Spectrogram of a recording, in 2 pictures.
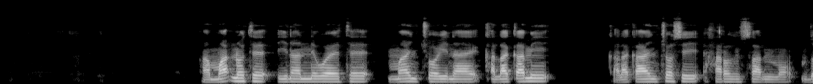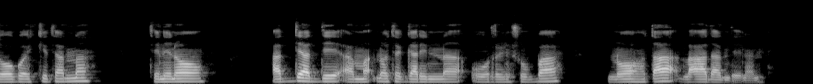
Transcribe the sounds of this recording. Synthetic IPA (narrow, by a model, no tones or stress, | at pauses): ʔɐmːɐʔnɔt̪ɛjɪnɐnːɪwɔjɛt̪ɛmɐnt͡ʃːɔjɪnɐjkʰɐlɐkʼɐmɪ | kʰɐ̰lɐkʼaːnt͡ʃːɔsɪhɐɾɔnsɐnːɔd̪o̞ːɡɔɛkːɪt̪ɐnːɐ | t̪ɪnɪnoː | ɐd̪ːɪɐd̪ːɪʔɐ̰mːɐ̰ʔnɔt̪ɛɡɐɾɪnːɐuːrːɪnʃʊbːaː | noːhɔt̪ʼaːlɐʔaːd̪ɐnd̪ɪɪnɐ̰nːɛ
